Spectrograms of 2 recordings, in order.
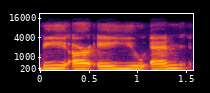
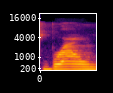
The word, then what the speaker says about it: Braun: town um that's spelled b-r-a-u-n so you would think it's braun road but it's brown road like the color brown that's weird because i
